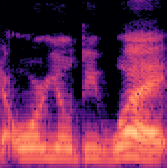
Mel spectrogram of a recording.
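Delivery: light, mild yell, acted out. Retelling what a girl said back to her across the commons, in a real loud voice. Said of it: "Like in a real loud voice".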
